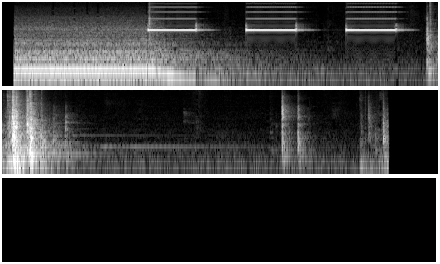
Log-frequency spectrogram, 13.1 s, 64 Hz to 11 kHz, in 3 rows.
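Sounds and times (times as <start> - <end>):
microwave oven humming: 0.1 - 3.6
microwave beeps: 0.5 - 4.2.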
